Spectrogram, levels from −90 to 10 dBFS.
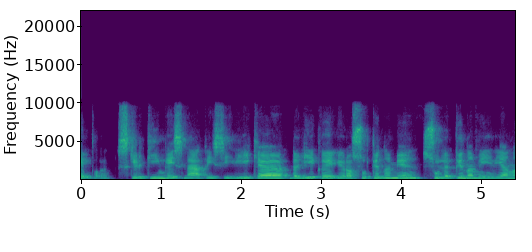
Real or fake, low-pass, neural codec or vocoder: real; 9.9 kHz; none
